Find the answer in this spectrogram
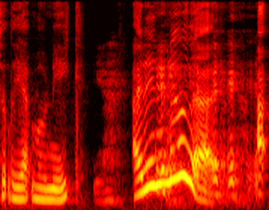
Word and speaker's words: Liette: the studio liet monic who has would you pronounce it let monique yeah i didn't know that you know i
